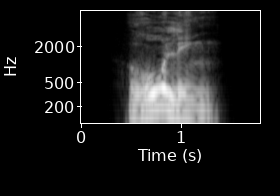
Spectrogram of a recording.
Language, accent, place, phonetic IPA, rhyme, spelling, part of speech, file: German, Germany, Berlin, [ˈʁoːlɪŋ], -oːlɪŋ, Rohling, noun, De-Rohling.ogg
- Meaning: 1. brute 2. blank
